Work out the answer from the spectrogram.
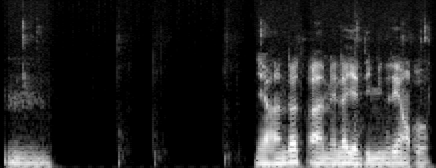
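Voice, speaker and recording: A man's voice: on the low side, little pitch movement, normal speed, dark tone, lo-fi sound, a little hiss or hum. A man giving casual, slangy gameplay commentary, chatting to his viewers and often repeating himself. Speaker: gaming YouTuber.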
